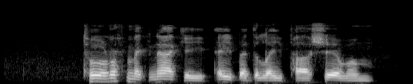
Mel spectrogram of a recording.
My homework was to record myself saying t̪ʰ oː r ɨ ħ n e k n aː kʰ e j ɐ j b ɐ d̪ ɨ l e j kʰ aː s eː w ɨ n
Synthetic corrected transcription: t̪ʰ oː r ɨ ħ m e k n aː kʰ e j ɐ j b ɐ d̪ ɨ l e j pʰ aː ʃ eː w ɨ m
